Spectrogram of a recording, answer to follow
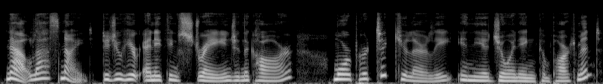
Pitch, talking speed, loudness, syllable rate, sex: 200 Hz, 170 wpm, -19 LUFS, 5.2 syllables/s, female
